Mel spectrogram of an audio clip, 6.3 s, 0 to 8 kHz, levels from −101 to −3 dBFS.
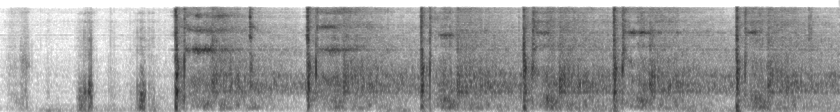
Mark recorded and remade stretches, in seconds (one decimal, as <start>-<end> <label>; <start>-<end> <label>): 0.0-6.3 remade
